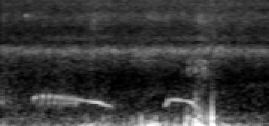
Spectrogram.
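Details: Distant wild spotted dove with a big voice, heard during a Thai decoy-trapping session, gives two soft, drawn-out coo notes, each sliding downward, about a second apart, over low wind rumble and handling noise.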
